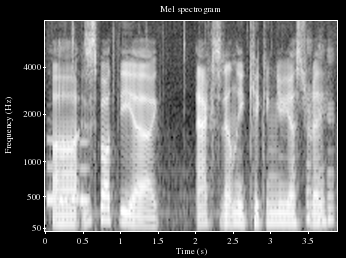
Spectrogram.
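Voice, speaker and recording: A man's voice: medium pitch, fairly quick, noisy background, pitched above the performer's own voice, close to an everyday voice. A man voicing an anxious, evasive young boy in a mystery game, hesitant and full of questions. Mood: nervous.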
